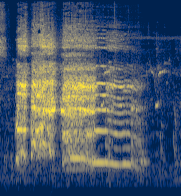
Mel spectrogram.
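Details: Domestic yard fowl calling noisily at bedtime as they settle to roost: loud, harmonic, drawn-out crowing-like calls with stacked overtones, strong for about two seconds, then fading into softer trailing clucks.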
